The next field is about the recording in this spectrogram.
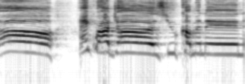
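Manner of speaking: put-on overdone high, slow Chinese accent. Retelling how a trucker is greeted when he walks in, Chinese accent impression. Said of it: "that was my fucking Chinese impression".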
